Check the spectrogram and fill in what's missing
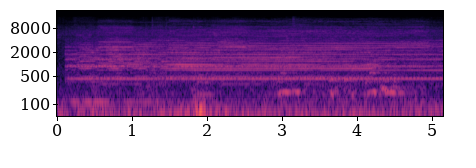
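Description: City sound effect for a stage play, built around a train: a continuous loud rail rumble with a sustained horn-like tone running throughout, steady and close, with faint background voices.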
